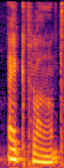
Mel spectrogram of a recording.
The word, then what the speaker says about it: eggplant: Eggplant. That's how we would pronounce that, just as it looks.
